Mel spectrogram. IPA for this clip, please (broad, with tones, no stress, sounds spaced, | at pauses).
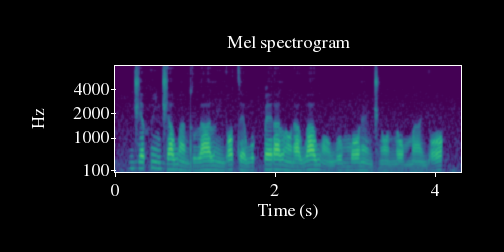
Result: d͡ʒ ɛ˦ f ĩ˦ d͡ʒ a˧ w ã˨ d u˨ l a˧ l ĩ˨ j ɔ˧ t ɛ˨ w o˨˦ k͡p ɛ˧ ɾ a˧ l ɔ̃˨ ɾ a˨ w a˧ w ɔ̃˨ w o˧ m ɔ˧ ɾ ɛ̃˨ d͡ʒ ɔ̃˨ n ɔ˨ m ã˨ j ɔ˨˦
